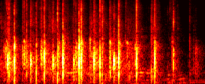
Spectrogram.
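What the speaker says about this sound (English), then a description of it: "Let's give her a round of applause." Hand clapping and applause fill a city council meeting room, a dense burst of many close claps from the audience that holds steady for a few seconds, then thins and tapers off toward the end.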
